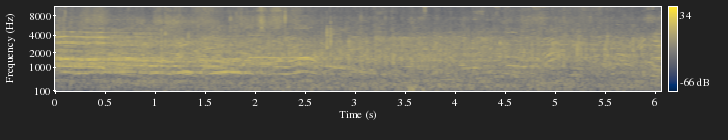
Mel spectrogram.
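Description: High-pitched shouting voices across an outdoor football pitch: several long, drawn-out calls over the first couple of seconds, then a steady background of distant voices and outdoor noise.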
